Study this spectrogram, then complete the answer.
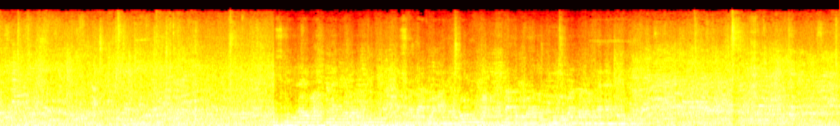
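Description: A man sings through a microphone.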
